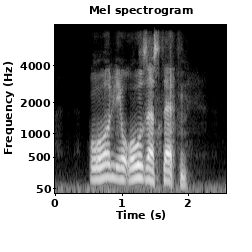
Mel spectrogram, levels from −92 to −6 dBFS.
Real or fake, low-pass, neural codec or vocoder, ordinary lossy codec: fake; 7.2 kHz; autoencoder, 22.05 kHz, a latent of 192 numbers a frame, VITS, trained on many speakers; AAC, 32 kbps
